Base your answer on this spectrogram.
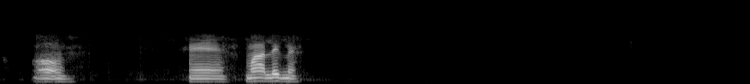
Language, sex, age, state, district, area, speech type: Santali, male, 18-30, Jharkhand, East Singhbhum, rural, conversation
